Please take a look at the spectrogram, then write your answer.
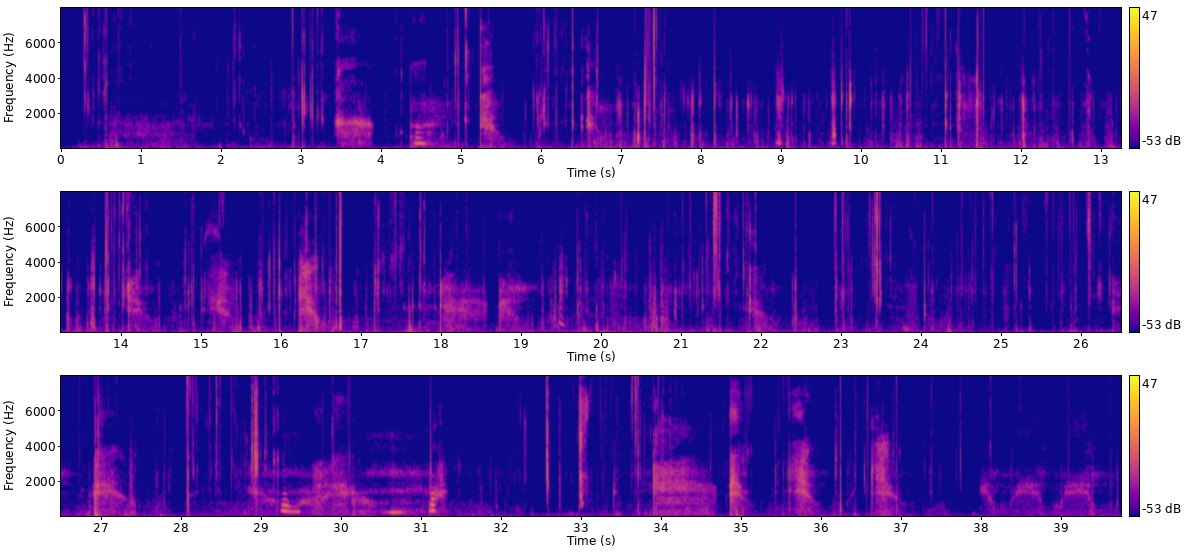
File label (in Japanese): はむはむ 左, ASMR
